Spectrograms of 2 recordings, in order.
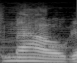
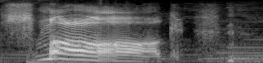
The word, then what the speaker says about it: Smaug: you pronounce it, and somebody will say it's Smaug. I said no. When Benedict Cumberbatch plays it, you can call it Smaug. When Richard Boone voices him, it's fucking Smog.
